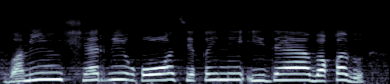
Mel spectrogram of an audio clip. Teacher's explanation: وَمِن میں نون کو ناک میں چھپانا ہے اور شین حروف اقفا ہے اس لیے نون کو ناک میں چھپایا گیا ہے۔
